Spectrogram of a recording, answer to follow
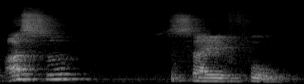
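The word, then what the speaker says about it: الصيف: this will be pronounced as saifu. Okay, that is what the lam does of this al. It has its sound gets killed by sheen and swad. So, ashita'u and as-saifu.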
